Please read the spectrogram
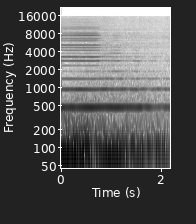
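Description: Quiet acoustic jazz: a long held brass note, trumpet or flugelhorn, sounds steadily over a deep low bass drone.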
